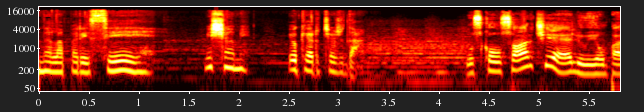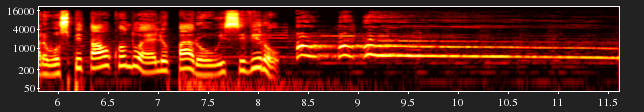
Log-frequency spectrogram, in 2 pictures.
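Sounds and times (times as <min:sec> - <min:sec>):
speech: 0:00.0 - 0:03.5, 0:04.2 - 0:08.3
wolf howling: 0:08.3 - 0:11.6.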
